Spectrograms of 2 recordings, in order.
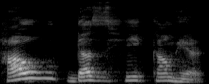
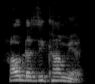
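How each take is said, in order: First: Each word slow and separate, "How" stressed and falling; slow dictation. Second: Said in the usual way. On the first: Shown as a demonstration. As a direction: dictate it slowly so students catch every word.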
